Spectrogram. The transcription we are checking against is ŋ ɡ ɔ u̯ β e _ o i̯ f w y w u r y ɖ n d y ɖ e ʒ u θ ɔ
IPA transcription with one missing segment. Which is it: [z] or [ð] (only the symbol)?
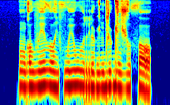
ð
